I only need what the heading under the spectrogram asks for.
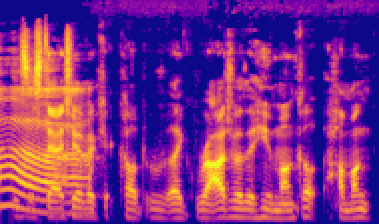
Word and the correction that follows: Homunculus: Is it? How do you pronounce it? – Homunculus.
